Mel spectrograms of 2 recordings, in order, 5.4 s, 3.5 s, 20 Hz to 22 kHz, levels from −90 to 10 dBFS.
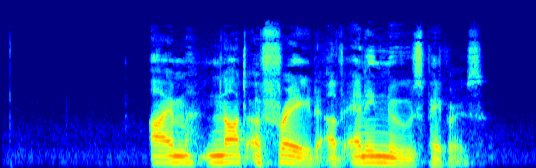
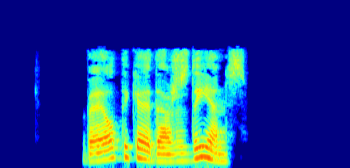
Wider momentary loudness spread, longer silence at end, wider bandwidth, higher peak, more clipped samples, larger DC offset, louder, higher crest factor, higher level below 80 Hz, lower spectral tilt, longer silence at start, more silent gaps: first, 15 LU vs 9 LU; second, 0.55 s vs 1.05 s; first, 12.5 kHz vs 8 kHz; about the same, -2 dBFS vs -2 dBFS; neither; neither; second, -19 LUFS vs -15 LUFS; about the same, 18 dB vs 16 dB; about the same, -58 dBFS vs -58 dBFS; first, -6 dB/octave vs -4 dB/octave; first, 1.5 s vs 0.9 s; neither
